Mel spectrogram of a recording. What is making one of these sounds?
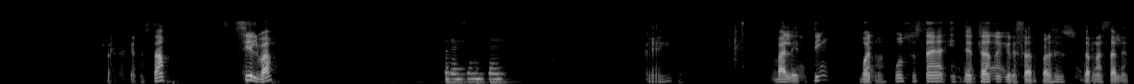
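A person speaks calmly over an online call, in short bursts with pauses.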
